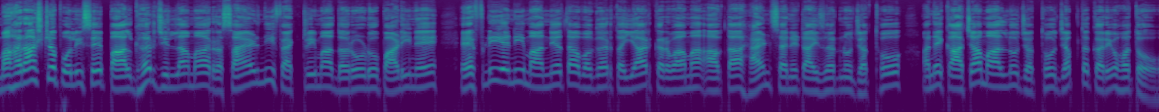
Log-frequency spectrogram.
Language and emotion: Gujarati, neutral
